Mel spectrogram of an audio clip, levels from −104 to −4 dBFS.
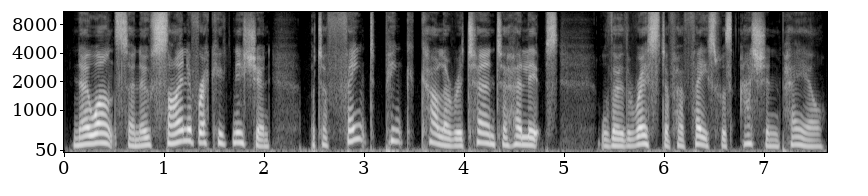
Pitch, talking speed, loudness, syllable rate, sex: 190 Hz, 190 wpm, -23 LUFS, 5.2 syllables/s, female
